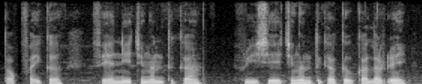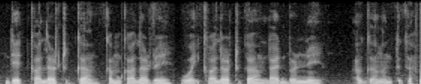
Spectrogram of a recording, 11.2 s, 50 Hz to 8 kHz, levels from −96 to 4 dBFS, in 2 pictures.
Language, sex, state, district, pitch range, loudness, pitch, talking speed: Wancho, male, Arunachal Pradesh, Longding, 95-100 Hz, -19 LUFS, 100 Hz, 150 wpm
